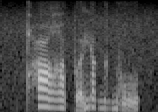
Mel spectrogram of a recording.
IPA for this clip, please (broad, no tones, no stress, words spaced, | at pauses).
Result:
qʰo ʁəpə̰ jɐɡəɡṵ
